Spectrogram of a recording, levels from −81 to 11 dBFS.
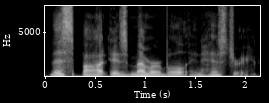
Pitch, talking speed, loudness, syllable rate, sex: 135 Hz, 165 wpm, -19 LUFS, 5.6 syllables/s, male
